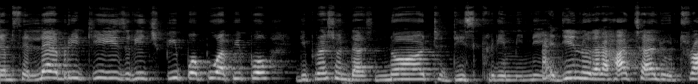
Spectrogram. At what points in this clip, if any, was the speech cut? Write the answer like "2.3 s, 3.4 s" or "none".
5.2 s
